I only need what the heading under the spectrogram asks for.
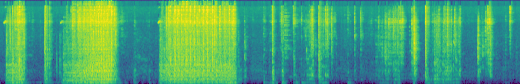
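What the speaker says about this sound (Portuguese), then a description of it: "agora eu venho na máquina e vou fazer uma costura com o pezinho de máquina, dando retrocesso no início e no fim" A sewing machine stitches a seam on soft scrap fabric for a rag rug, with a backstitch at the start and end. Two long, loud bursts of whirring run are followed by short stops, clicks and small handling noises.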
